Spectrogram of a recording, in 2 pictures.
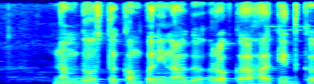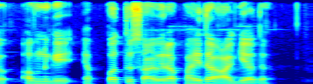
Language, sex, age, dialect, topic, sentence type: Kannada, male, 18-24, Northeastern, banking, statement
